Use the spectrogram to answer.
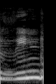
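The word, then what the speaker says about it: wind: ये विंड है, वाइंड नहीं है। विंड यानी हवा, वाइंड यानी चाबी घुमाना। स्पेलिंग सेम होती है बट इसका प्रोनाउंसिएशन है वो अलग होता है।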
